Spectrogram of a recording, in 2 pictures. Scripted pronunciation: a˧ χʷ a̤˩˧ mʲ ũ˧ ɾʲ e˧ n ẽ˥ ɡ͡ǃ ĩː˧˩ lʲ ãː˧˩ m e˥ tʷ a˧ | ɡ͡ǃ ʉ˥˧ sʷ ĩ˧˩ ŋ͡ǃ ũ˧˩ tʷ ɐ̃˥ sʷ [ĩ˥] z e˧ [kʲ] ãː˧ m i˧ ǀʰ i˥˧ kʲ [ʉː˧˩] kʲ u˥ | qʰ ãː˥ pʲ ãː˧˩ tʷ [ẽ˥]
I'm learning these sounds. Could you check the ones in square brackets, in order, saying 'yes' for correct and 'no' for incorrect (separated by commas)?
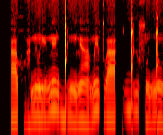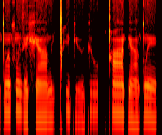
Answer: yes, no, yes, no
